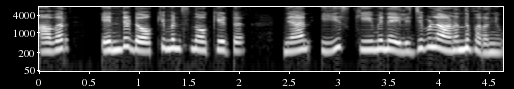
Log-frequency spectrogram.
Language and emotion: Malayalam, happy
